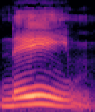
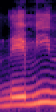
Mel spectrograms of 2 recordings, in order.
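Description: First: The word ends cleanly on the 'm' sound. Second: The word ends with an extra 'ee' vowel. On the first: The speaker calls it right. "নেম। এর উচ্চারণ লম্বা হচ্ছে।" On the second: The speaker calls it wrong. "দেখো নেমই নয়"

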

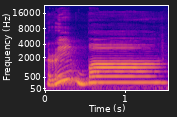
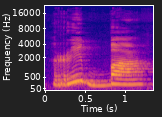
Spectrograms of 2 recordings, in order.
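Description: First: The final vowel a sound is drawn out. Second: The consonant b sound is drawn out. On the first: "звук «а»" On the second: "звук «б»"

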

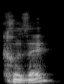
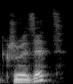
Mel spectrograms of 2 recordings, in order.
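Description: First: The final T is left silent. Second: The final T is pronounced. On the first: The speaker calls it right. "it's pronounced creuset. It's not because there is a T at the end of the word that you have to say it" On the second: The speaker calls it wrong. "You called it a creuset"

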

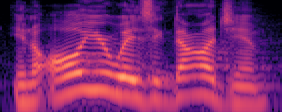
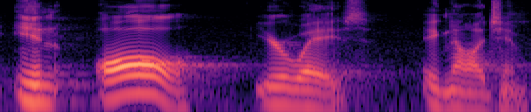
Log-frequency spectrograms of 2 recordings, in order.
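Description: First: The word all carries no special emphasis. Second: The word all carries strong emphasis.

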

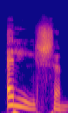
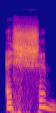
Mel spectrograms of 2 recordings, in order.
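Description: First: The l of the article is clearly pronounced. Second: The l is silent and the s doubled. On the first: The speaker calls it wrong. "je ne vais pas dire el-shams" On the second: The speaker calls it right. "Je vais dire ash-shams"

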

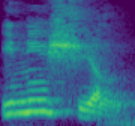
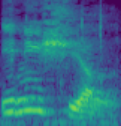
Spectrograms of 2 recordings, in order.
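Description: First: The ending is said as 'shee-al'. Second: The same.

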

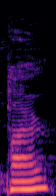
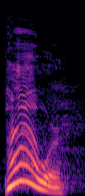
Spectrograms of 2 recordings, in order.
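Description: First: The word is squeezed into one syllable. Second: The word is said with two full syllables. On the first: The speaker calls it right. "it's pyre" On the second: The speaker calls it wrong. "We mispronounced that in there"

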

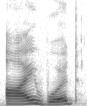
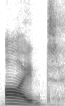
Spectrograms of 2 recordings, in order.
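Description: First: It is said as two separate full words. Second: It is said as one short contracted syllable. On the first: "आई और वुड को join करके" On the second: "join करके बनाएंगे"

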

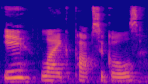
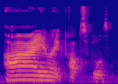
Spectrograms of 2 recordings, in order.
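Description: First: The first word has a short i vowel. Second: The first word has a long, stretched vowel. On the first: The speaker calls it wrong. "So I doesn't say I" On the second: The speaker calls it right. "You stretch out I. You say its name"

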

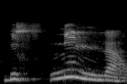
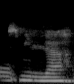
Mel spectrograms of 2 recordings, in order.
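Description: First: The double L sound is held and stressed. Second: The double L sound is short and unstressed. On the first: The speaker calls it right. "Sepatutnya kita ni bismillah" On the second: The speaker calls it wrong. "Kita ni kan cuma tu kan?"

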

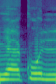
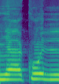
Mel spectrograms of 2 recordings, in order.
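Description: No difference in how they are said.

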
